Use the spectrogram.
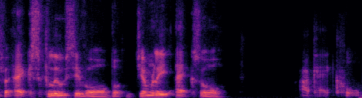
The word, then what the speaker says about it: XOR: exclusively one it's pronounced exo which stands for exclusive or but generally xor okay cool right xor so definitely not zore like xylem or xylophone no definitely not um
